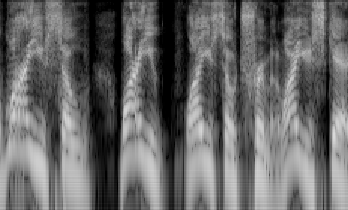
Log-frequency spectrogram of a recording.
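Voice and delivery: high, pressing, mocking questions; mock interrogation. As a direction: ham up the suspicious master. Calvin Candie presses the housekeeper.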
